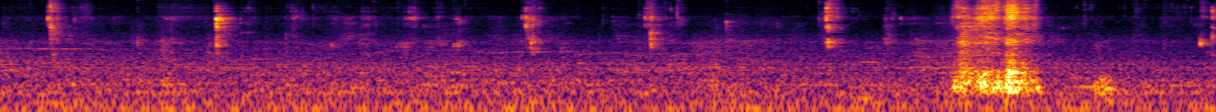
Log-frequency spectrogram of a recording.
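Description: Close-miked eating sounds of someone eating dhido and nettle soup by hand: soft wet mouth clicks and smacks every second or so while chewing, with one longer, louder wet squelch about seven seconds in.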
